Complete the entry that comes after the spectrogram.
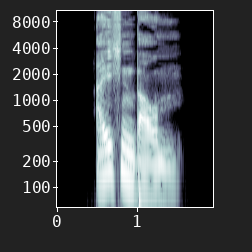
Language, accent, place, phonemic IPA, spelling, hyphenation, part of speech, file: German, Germany, Berlin, /ˈaɪ̯çn̩ˌbaʊ̯m/, Eichenbaum, Ei‧chen‧baum, noun, De-Eichenbaum.ogg
- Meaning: oak tree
